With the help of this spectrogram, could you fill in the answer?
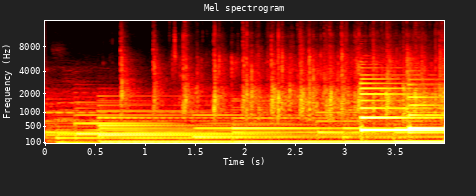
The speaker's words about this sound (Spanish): Dale ese aplauso bien fuerte al Señor porque solamente Dios puede marcar un antes y un después en tu vida, nadie más puede hacerlo.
